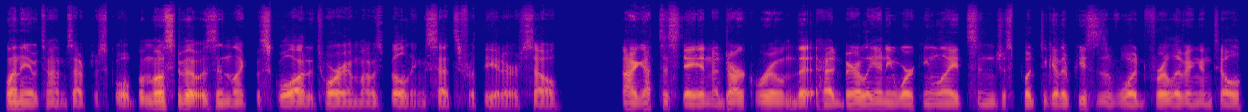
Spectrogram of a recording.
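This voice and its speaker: A man's voice: deep voice, fairly even intonation, brisk, no echo. A young man hosting a casual podcast, rambling with lots of ums and easy laughter. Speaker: podcast host.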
